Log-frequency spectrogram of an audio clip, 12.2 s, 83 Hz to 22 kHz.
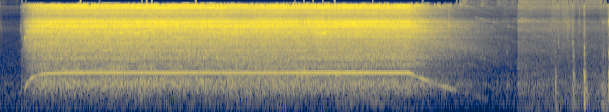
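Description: A Machtz MVC-1320 P construction vacuum, reversed to work as a compressor, whirs up, blows air with a steady high whine for several seconds, then winds down, followed by a few faint clicks.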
